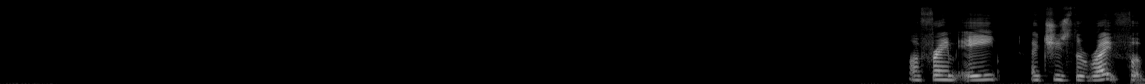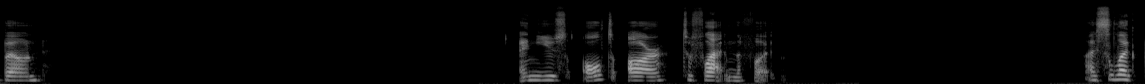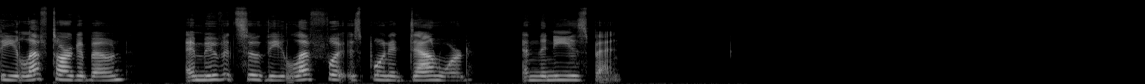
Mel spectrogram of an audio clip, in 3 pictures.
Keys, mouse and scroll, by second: 2.2-9.5 drag, 15.0 middle click, 15.5 KP_3, 17.0 alt+r, 19.9-20.3 scroll up 1, 21.2-22.3 middle drag, 25.1 click, 27.3-29.3 middle drag, 29.7 KP_3, 33.8 g.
